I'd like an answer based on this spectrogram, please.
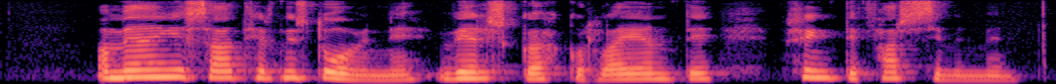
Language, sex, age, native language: Icelandic, female, 40-49, Icelandic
